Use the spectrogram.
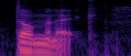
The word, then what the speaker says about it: Dominic: And so it's like Dom, as in rhymes with bomb, and then in, and then ick, I-C-K, as in ick. I have the ick.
